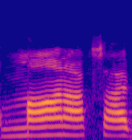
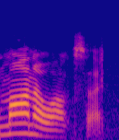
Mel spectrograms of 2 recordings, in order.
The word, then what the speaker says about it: monoxide: There's some rule that says if your prefix has two syllables and you're putting it on something that starts with a vowel, then you drop the second syllable of the prefix. So monoxide rather than monooxide.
